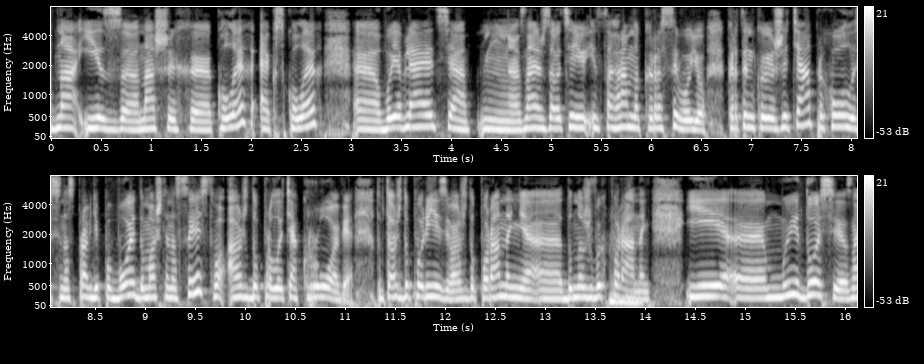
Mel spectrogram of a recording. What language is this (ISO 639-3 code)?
ukr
